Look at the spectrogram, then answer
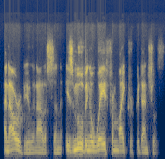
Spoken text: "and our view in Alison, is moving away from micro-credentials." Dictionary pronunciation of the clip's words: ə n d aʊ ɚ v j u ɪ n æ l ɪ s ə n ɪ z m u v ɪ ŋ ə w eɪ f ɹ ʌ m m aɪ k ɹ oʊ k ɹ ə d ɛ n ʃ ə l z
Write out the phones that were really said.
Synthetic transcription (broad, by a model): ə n aʊ ɚ v j u ɪ n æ l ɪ s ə n ɪ z m u v ɪ ŋ ə w eɪ f ɹ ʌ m m aɪ k ɹ oʊ k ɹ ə d ɛ n ʃ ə l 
